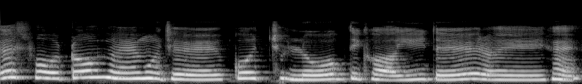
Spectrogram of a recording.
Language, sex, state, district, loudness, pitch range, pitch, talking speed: Hindi, female, Madhya Pradesh, Umaria, -11 LUFS, 220-280 Hz, 240 Hz, 105 wpm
